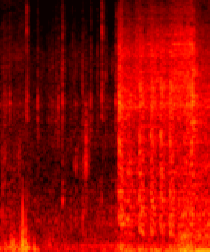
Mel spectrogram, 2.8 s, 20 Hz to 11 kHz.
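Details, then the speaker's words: Toyota Vios for sale, engine started from off in the engine bay; starter cranks briefly, catches at about 1.6 s and settles into an even idle with no knocks or rattles; no oil seepage found; normal cold start and idle. "Kita nyalain dulu deh, biar ketahuan rasa hidupnya, suaranya seperti apa."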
